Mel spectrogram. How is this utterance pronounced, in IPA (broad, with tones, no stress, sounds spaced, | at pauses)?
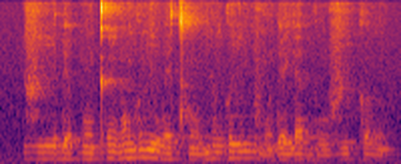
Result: v iː˨ ɗ ɪ˨ p ũ˨ kʼ ĩ˦˨ ɾ ũ˦ ɡʷ e˦ ŋ i˨ w e˨ tʰ ũ˨ b ĩ˦ ɡʷ iː˦ ŋ v ũ˨ ɗ e˦ j ɛ˦ b uː˨ v i˦ k ʊ˦ ŋ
